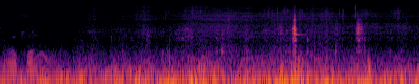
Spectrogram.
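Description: Wind buffeting the camera microphone as a steady low rumble. Two sharp clicks come near the end.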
